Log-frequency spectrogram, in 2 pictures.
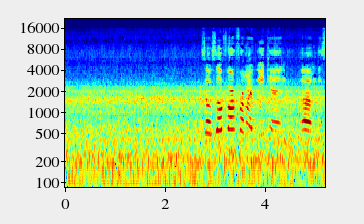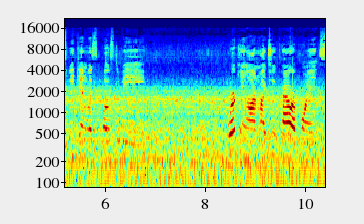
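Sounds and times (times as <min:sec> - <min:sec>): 
car engine droning while driving on a dark back road at night: 0:00.0 - 0:10.4
speech: 0:02.8 - 0:06.9, 0:08.5 - 0:10.4.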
